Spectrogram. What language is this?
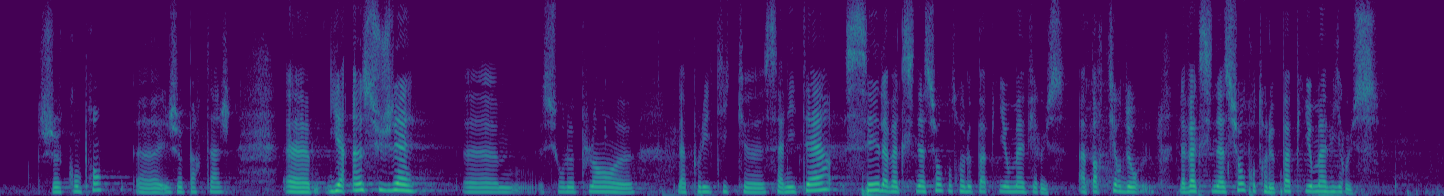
French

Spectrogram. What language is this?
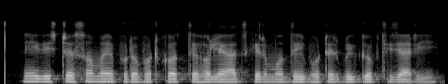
Bangla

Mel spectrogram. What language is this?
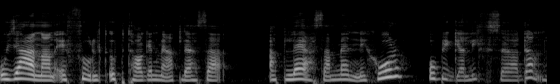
Swedish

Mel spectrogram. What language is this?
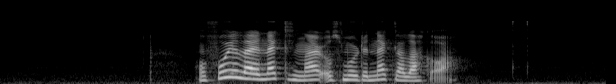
Faroese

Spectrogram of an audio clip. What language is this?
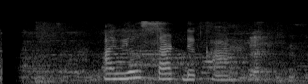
Sundanese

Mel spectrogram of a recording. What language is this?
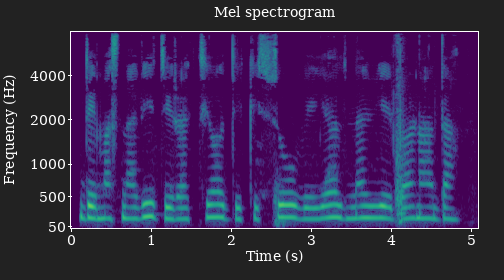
Pashto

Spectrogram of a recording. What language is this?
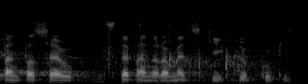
Polish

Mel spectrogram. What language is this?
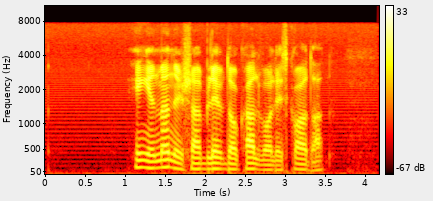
Swedish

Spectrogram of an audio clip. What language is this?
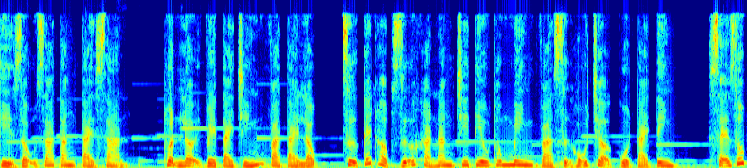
Vietnamese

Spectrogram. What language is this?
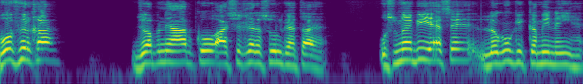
Urdu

